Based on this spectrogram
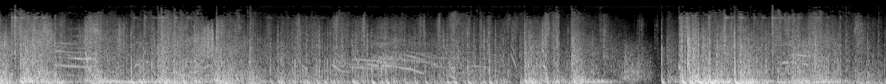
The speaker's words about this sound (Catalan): hi ha un bombardeig terrible.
